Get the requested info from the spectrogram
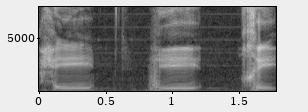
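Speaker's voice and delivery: "Hi, hi, khi": sharp, rounded, then rasped in the throat; three contrasting h letters. Shown as a demonstration. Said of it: "di sini agak tajam".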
